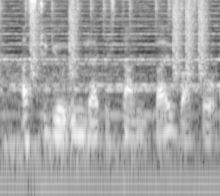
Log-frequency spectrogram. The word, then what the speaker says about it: Waswo: Waswo. It's pretty... Waswo. How do you say? Tongue twister? Waswo.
